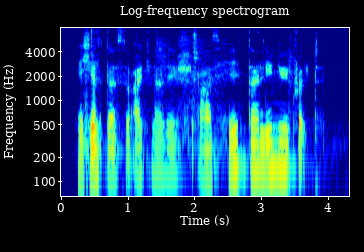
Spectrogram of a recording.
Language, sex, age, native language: Icelandic, male, 30-39, English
